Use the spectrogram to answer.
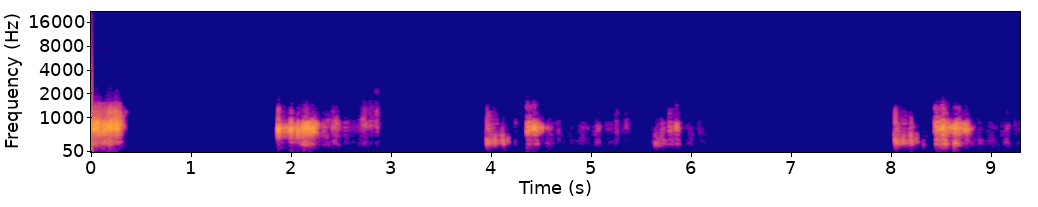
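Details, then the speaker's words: Teaching example of crackles (rales): short, rough crackling bursts with each breath, indicating inflammation or infection of the small bronchi, bronchioles and alveoli with increased lung fluid; crackles may be fine or coarse. "crackles are indicative of inflammation or infection of the small bronchi bronchials and alveoli which can cause increased fluid in the lungs they can be described as either fine or coarse uh"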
